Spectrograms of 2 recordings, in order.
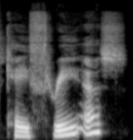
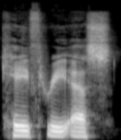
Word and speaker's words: K3s: It's not K8S, it's K3S? I say K3S, or I've heard K3s.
